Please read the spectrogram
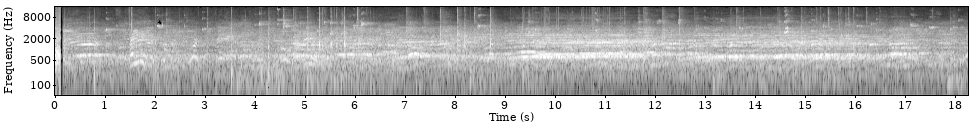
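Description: A basketball being dribbled on a hardwood gym floor, with repeated bounces under the chatter and shouts of a crowd of spectators and players.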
